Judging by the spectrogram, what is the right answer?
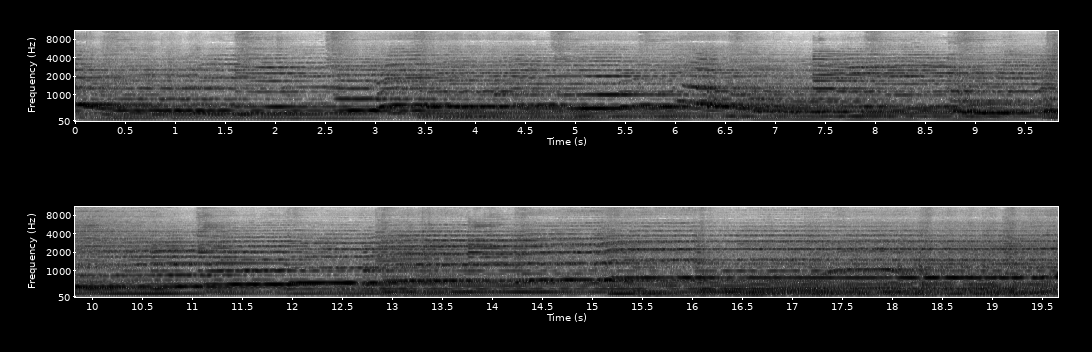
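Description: Live Bollywood band music: sustained melody lines with sliding notes over keyboards, bass and a steady drum beat, in the reverberant sound of a large concert hall.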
